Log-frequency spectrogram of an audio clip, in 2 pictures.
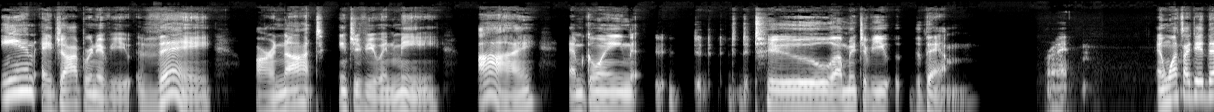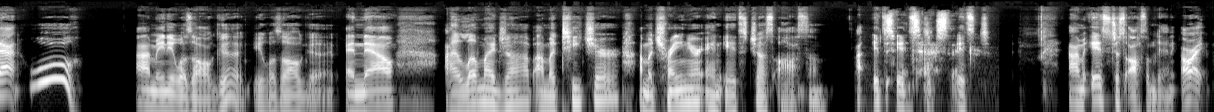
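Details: Adult man who stutters and says his stuttering is lifelong; he uses helper words and has blocks and long pauses; stuttering.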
